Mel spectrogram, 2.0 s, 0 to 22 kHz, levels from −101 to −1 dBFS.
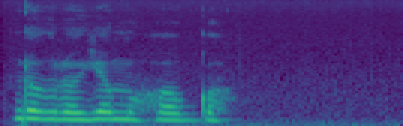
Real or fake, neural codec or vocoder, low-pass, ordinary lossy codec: real; none; none; none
